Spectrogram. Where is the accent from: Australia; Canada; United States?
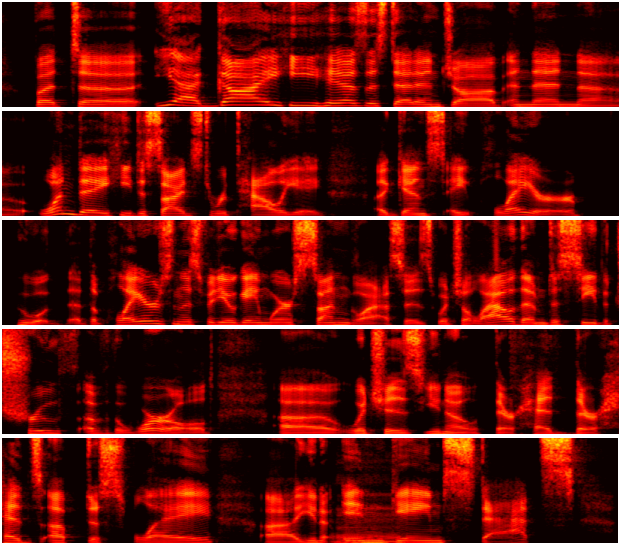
Canada; By the way, if you're listening to this podcast and this is your first episode of the show, I'm Canadian.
